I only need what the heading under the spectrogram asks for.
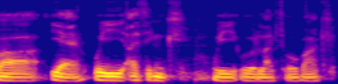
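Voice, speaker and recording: A man with an Argentine accent talks in a very deep, low pitch with a dark, mellow tone. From Argentina. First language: Spanish. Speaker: professional rugby player. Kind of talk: podcast interview.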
